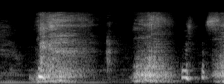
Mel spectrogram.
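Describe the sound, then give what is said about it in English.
During a tabletop role-playing game, a voice imitates the bellowing roar of a Dracolich, an undead dragon, as it lands among the players' characters: a few loud, rough, raspy, growling bursts with short breaks between them. “It lands in amongst all of you and lets out this bellowing roar.”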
